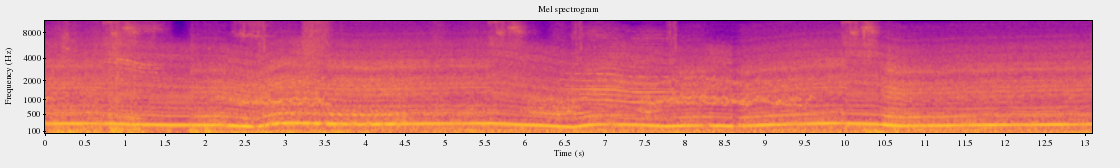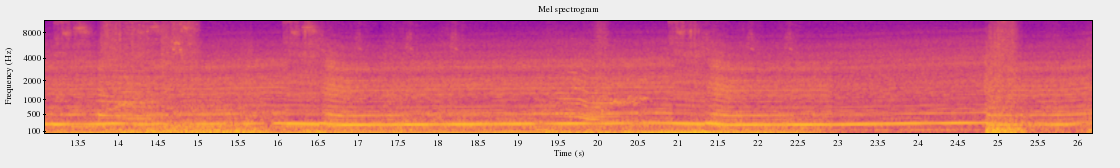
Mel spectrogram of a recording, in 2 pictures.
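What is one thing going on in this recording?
A car engine roars steadily, its pitch dipping and rising with gear changes.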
